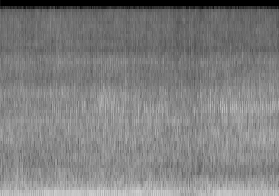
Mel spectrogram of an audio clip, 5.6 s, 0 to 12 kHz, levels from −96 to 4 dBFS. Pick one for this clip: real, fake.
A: fake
